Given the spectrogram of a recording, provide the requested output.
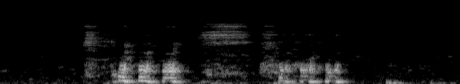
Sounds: Laughter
